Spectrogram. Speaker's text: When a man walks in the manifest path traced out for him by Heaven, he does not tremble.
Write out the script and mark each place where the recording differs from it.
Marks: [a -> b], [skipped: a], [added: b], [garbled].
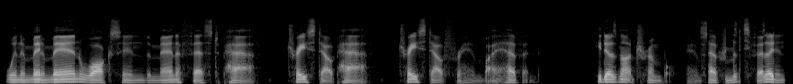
When a [added: a] man walks in the manifest path traced out [added: path traced out] for him by Heaven, he does not tremble. [garbled]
